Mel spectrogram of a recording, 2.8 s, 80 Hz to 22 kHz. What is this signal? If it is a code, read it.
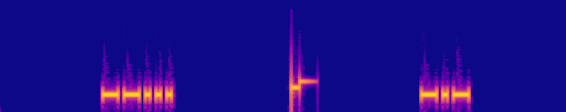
Morse code, heard as a keyed tone, about 44 wpm, 700 Hz. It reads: 7 K
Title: Single Letter-Number - Rapid-Fire 45wpm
